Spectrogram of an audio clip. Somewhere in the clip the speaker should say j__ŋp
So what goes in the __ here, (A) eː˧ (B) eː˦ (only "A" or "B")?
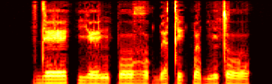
A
